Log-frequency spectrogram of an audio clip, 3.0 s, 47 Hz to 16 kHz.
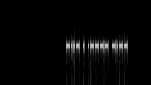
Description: Morse code, heard as a keyed tone, about 53 wpm, 700 Hz. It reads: XE1Y
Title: DXCC-100 Call Signs - 4 Characters - 50wpm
